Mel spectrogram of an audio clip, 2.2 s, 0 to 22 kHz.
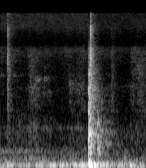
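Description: Sliding car doors of a 1985 ZREMB passenger lift closing and shutting with one loud metallic bang about a second and a half in. A steady low hum runs underneath.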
